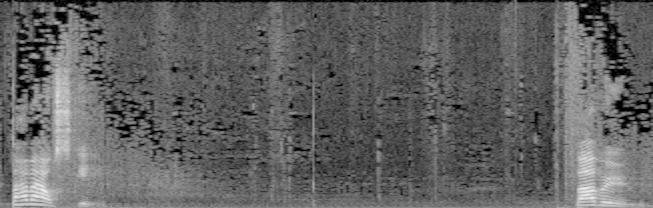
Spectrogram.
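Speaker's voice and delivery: loud victory yells; excited shout. Real, not acted. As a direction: bellow each hit. Killing zombies.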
